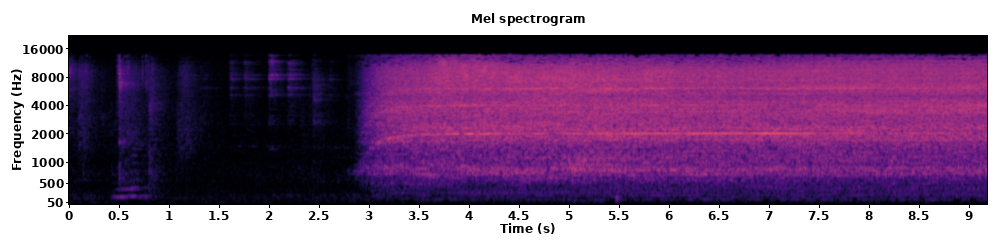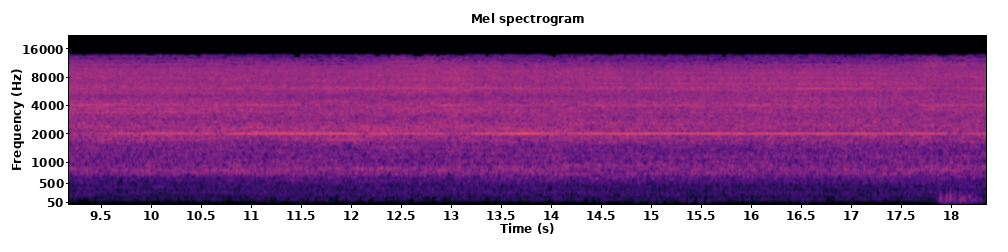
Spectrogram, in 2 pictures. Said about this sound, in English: And now I'm using my Revlon brand blow dryer to blow dry the hair.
